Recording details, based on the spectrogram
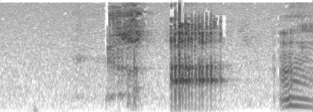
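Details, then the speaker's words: Unusual hiccups in a boy that come out as burps ("hicburps"): two loud, throaty burps in quick succession, followed by a short vocal sound. "no I got the hi burps hi o"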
